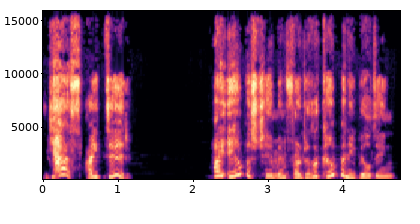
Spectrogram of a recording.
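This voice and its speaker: A woman's voice: very high voice, sing-song, a little slow, soft background music, voice pushed up, full character voice. A woman voicing a scheming younger sister who taunts and boasts in a sing-song way. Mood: smug.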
